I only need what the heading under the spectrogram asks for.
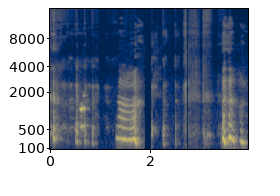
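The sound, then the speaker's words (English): A single loud, drawn-out burp lasting about half a second, surrounded by short bursts of voices and breathy vocal noises. “You don't mute yourself when you fucking burp, though.”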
